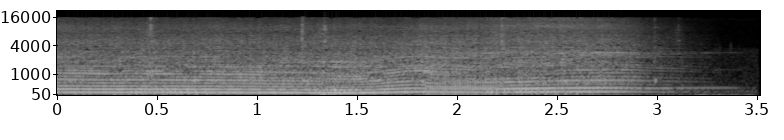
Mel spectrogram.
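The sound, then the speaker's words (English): Chainsaws cutting down trees in a yard roar with a steady, buzzing engine whine. The pitch dips slightly partway through, then holds before the sound fades out at the end, with no voices. “every time you're talking, it sounds like there's a machine on. Oh, it's chainsaws.”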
